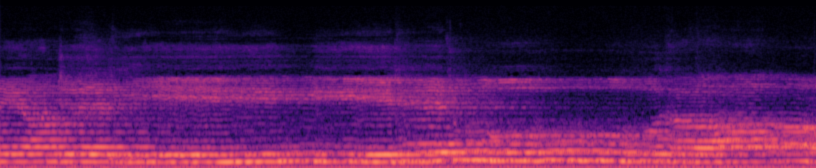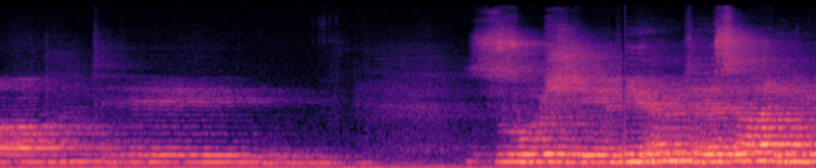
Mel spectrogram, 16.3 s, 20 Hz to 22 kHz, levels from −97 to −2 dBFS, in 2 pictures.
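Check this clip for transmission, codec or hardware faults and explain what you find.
One fault is present: a CD skip near the end of the clip.

CD skip, 14.39 to 14.41 s. The player's laser lost its track, through a knock or a flaw on the disc, and landed on another turn of the spiral. The output mutes very briefly, for roughly 20 ms, then resumes from a different point in the audio. It is heard as a small tick followed by an abrupt jump, so the sound does not continue where it left off.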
